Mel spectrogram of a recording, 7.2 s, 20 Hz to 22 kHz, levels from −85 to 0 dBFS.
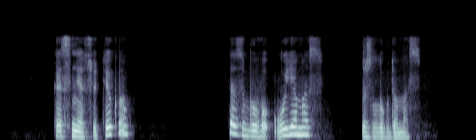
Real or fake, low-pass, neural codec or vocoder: real; 7.2 kHz; none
